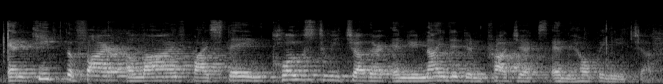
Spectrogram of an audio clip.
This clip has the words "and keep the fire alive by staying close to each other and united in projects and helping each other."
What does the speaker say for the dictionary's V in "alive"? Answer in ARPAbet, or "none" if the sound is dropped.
V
